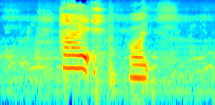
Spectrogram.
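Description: A little girl speaks loudly up close.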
